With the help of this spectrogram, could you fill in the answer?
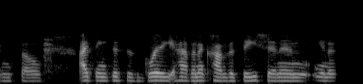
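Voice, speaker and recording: With a New England accent, a woman talks at a fairly quick pace in a medium-pitched voice. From Providence, Rhode Island. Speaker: caller. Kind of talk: call-in comment. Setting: phone call.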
